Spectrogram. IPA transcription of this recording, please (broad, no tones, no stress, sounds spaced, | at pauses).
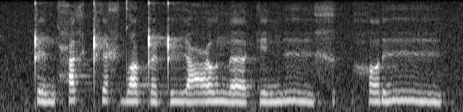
ʈ ɘ n ħ ɐ x ʈʰ ɘ x dˤ e ʈ ɐ ʈ ɨː ʕ o n ɐː k e ŋ ɨː x | h ɔ ɾ ɨː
